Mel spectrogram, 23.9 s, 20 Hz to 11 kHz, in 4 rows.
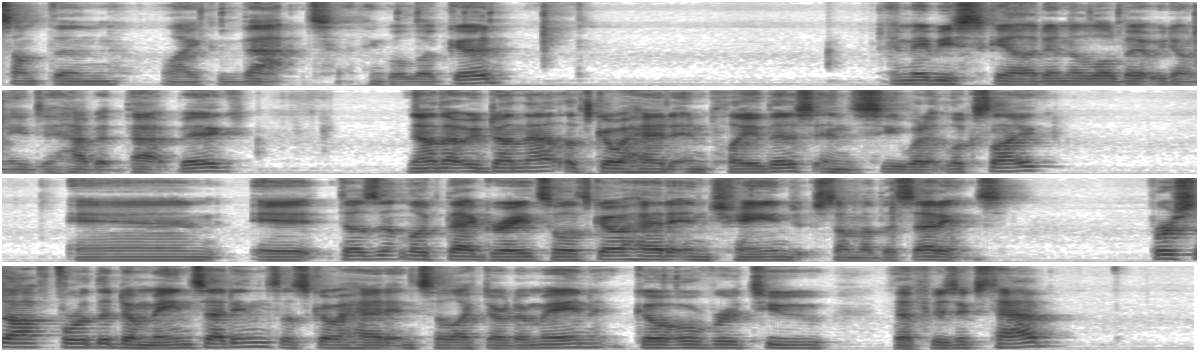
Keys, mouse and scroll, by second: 1.1 click, 1.6 s, 2.1 click, 2.1 g, 2.4 click, 2.7-5.6 middle drag, 4.2 scroll down 2, 4.3 s, 5.6 click, 6.0-7.5 middle drag, 7.5 click, 8.8 space, 9.0 space, 14.2 scroll up 2, 14.4 space, 15.6 click, 16.0-16.4 scroll down 2, 16.4-18.1 shift+middle drag, 18.1 click, 21.2 click, 23.5 scroll down 1.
